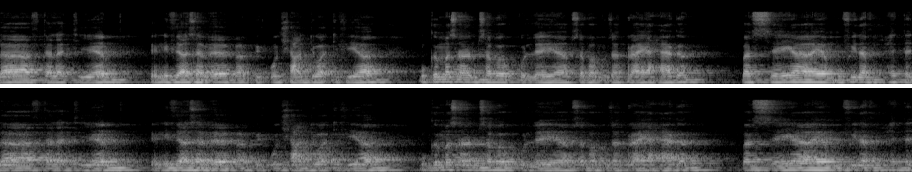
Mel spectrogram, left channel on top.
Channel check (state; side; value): normal; both; correlation 0.63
